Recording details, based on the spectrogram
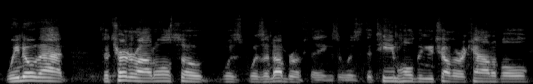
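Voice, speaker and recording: A man as a podcast guest, telling a long fan story in a casual, animated, rambling way with lots of filler words. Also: medium pitch, quick pace, poor audio. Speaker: guest, fan sign maker.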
